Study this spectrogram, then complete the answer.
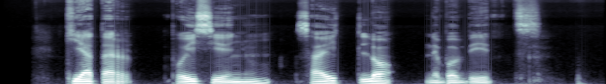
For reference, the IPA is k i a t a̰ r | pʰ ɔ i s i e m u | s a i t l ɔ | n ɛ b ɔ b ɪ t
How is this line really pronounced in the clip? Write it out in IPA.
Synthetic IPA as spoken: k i a t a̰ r | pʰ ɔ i s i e ɲ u | s a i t l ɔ | n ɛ b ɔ b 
